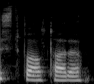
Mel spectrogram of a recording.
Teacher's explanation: P gəldi samit T düşür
